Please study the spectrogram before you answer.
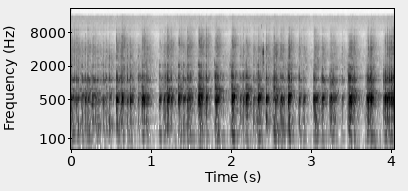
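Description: Both hands with long dark nails tap and scratch fast on the textured maroon cover of a closed, solid hardcover book resting on purple fabric. The result is a rapid, dense run of dry, clicky taps mixed with scratchy rasps, each stroke dying away almost at once, with a mid-range papery tone around 470 Hz.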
